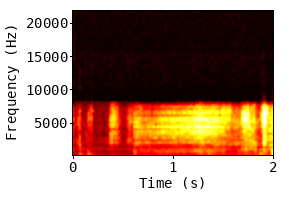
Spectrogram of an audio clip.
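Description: Faint rustling and rubbing of card stock as it is bent and pinched along its scored folds by hand, with a few soft taps near the start.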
